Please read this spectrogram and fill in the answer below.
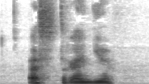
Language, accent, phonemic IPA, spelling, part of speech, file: French, Canada, /as.tʁɛɲ/, astreigne, verb, LL-Q150 (fra)-astreigne.wav
- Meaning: first/third-person singular present subjunctive of astreindre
